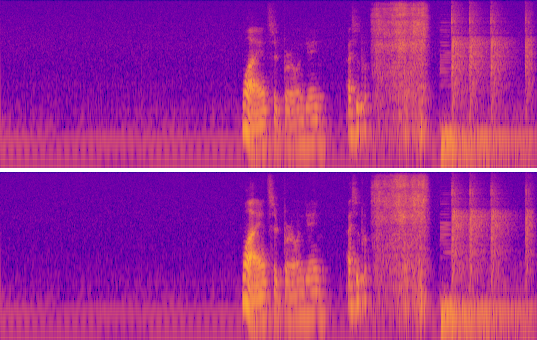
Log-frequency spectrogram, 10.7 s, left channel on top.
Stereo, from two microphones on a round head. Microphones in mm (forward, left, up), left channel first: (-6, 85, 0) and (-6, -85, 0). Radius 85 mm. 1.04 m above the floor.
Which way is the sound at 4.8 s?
35° right (ahead or behind).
